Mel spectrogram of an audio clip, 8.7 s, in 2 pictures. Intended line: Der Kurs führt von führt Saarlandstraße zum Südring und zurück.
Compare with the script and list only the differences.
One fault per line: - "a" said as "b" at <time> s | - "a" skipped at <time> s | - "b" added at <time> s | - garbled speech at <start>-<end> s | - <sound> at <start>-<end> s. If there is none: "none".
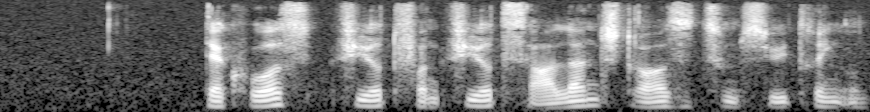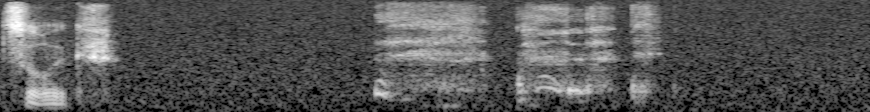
- laugh at 6.2-7.8 s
